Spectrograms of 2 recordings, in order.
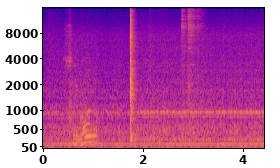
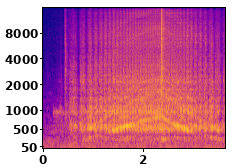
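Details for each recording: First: Cadence kitchen range hood extractor fan after cleaning out dirt and repairing a pressure-switch hose; it was noisy and not sucking before. Now a steady clean hum with switch clicks as speeds step up, no scraping. Fan running normally, fixed. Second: Cadence kitchen extractor hood, speed one: wavering motor hum under harsh rapid scraping, something rubbing the fan impeller, unit vibrating and not sucking; usually dirt or dirty oil binding it, cleaning with WD usually fixes it.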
